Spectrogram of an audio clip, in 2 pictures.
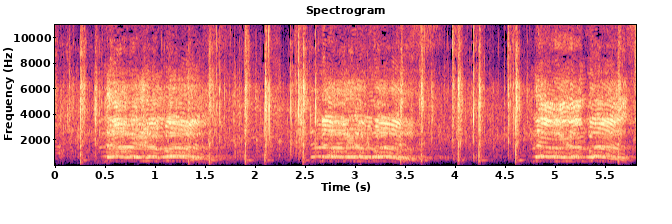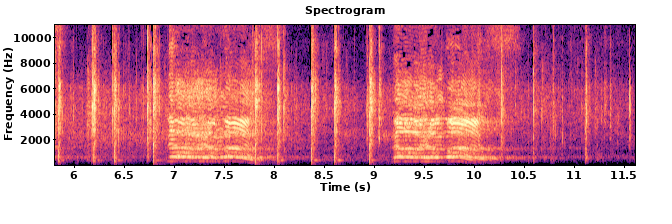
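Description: Hands slap and clap in short sharp bursts.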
